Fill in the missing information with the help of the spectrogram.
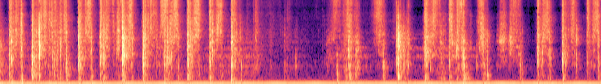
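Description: Oracle cards being shuffled by hand: a quick run of papery card flicks and snaps, busiest over the first three seconds and then sparser and softer. A steady low hum runs underneath.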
